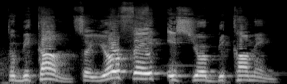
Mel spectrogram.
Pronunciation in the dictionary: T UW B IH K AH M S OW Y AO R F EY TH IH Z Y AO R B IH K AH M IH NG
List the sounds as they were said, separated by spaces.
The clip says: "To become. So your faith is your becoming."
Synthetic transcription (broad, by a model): T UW B IH K AH M S OW Y AO R F EY T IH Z Y AO R B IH K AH M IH NG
